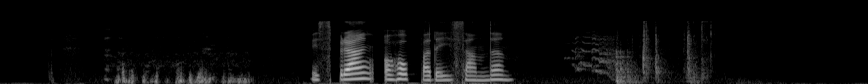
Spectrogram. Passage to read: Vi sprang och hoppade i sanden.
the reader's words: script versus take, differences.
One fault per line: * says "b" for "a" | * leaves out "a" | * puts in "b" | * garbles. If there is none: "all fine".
all fine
